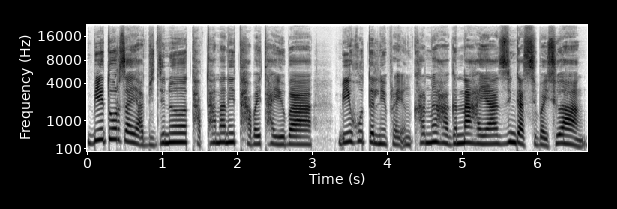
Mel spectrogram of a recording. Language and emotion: Bodo, fearful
